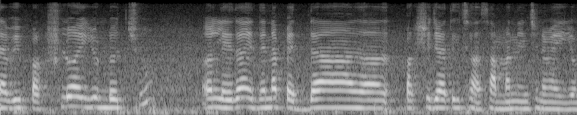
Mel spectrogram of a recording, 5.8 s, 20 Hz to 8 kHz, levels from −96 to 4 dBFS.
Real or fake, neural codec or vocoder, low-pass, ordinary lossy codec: real; none; 7.2 kHz; none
